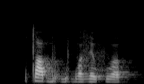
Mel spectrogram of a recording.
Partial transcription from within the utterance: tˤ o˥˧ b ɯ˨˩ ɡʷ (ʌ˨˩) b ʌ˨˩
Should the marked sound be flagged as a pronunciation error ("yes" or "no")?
no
